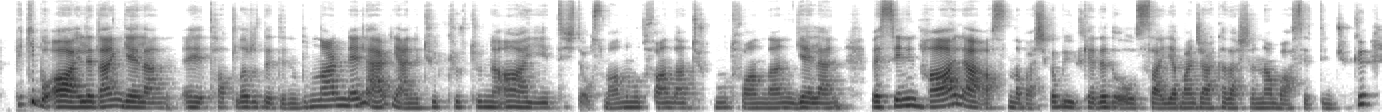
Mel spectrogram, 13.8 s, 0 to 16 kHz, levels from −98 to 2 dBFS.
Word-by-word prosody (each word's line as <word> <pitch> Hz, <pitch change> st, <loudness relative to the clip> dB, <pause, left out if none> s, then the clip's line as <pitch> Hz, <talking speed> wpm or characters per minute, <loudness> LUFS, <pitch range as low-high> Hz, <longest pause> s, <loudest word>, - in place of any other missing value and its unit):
Peki 265 Hz, +7 st, +1 dB
bu, -, -, +5 dB
aileden 180 Hz, +2 st, +6 dB
gelen, 160 Hz, -3 st, +2 dB
eee, 165 Hz, -2 st, -1 dB
tatları, 170 Hz, +2 st, -4 dB
dedin. 150 Hz, -1 st, -6 dB
Bunlar 200 Hz, +4 st, 0 dB
neler? 210 Hz, -5 st, +2 dB
Yani, 150 Hz, +1 st, -2 dB
Türk 175 Hz, +4 st, -8 dB
kültürüne 180 Hz, -1 st, -3 dB
ait, 165 Hz, -3 st, -1 dB
işte, 175 Hz, -, -11 dB
Osmanlı 155 Hz, +2 st, -6 dB
mutfağından, 160 Hz, -2 st, -3 dB
Türk 155 Hz, +2 st, -16 dB
mutfağından 155 Hz, -1 st, -3 dB
gelen 155 Hz, -1 st, -1 dB, 0.3 s
ve 175 Hz, -, +6 dB
senin 210 Hz, +5 st, +2 dB
hâlâ 195 Hz, +2 st, +5 dB
aslında 155 Hz, -3 st, -5 dB
başka 175 Hz, +6 st, -4 dB
bir 175 Hz, -2 st, 0 dB
ülkede 170 Hz, +1 st, 0 dB
de 170 Hz, -, -3 dB
olsa, 150 Hz, 0 st, -1 dB
yabancı 150 Hz, +1 st, -1 dB
arkadaşlarından 150 Hz, 0 st, -4 dB
bahsettin 140 Hz, -1 st, -9 dB
çünkü, 155 Hz, -, -4 dB
165 Hz, 140 wpm, -24 LUFS, 150-180 Hz, 0.3 s, aileden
